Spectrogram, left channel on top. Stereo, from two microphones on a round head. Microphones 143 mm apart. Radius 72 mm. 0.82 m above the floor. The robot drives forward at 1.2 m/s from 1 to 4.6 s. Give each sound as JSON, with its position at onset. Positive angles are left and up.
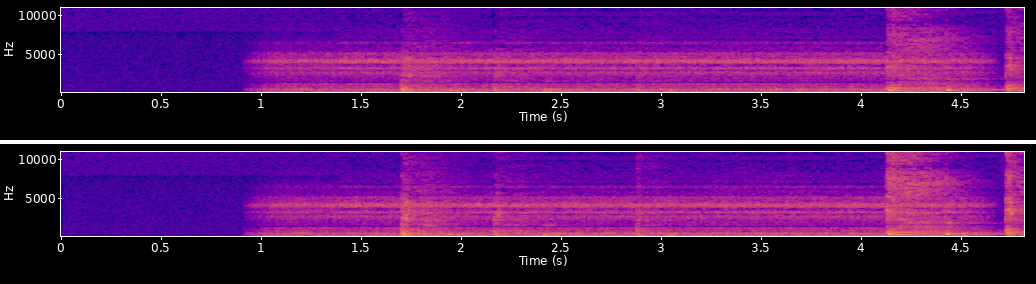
{"t": 1.7, "sound": "a cough", "side_deg": -55, "distance_m": 2.5}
